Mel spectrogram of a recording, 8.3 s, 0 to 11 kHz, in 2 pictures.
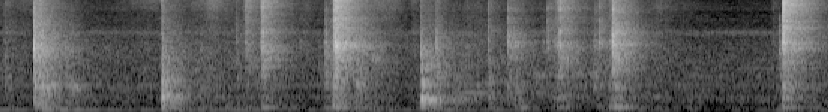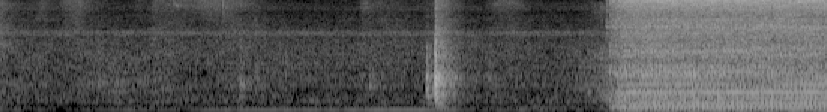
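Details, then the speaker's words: Omron NE-C28 compressor nebulizer switched on: handling clicks, then a steady, fairly quiet motor hum with little vibration, described as much quieter than usual nebulizers; running normally. "कि अलग ही काफी silent है और काफी silent है आवाज इसकी normal NAAC blouse से काफी कम है आंवले के बराबर है है और वाइब्रेशन बीच के अंदर बहुत कम है"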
